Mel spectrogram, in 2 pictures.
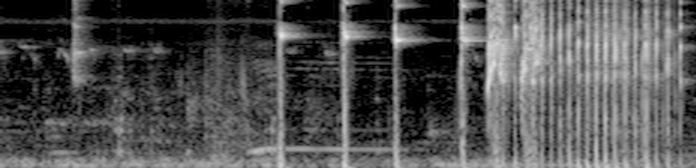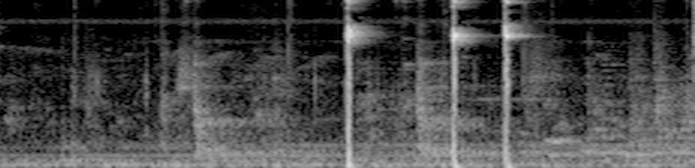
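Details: Pet Fischer's lovebirds in violet and gold opaline colours chirping in the morning: crisp high chirps spaced under a second apart, broken by a rapid rattling buzzy burst, with quiet soft twitters between.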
